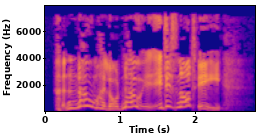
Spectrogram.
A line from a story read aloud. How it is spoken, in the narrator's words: exclaimed Bonancieux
